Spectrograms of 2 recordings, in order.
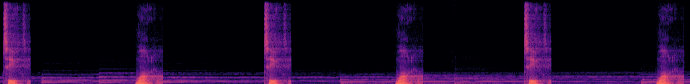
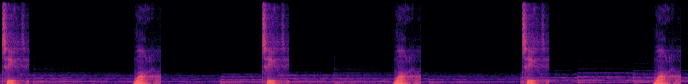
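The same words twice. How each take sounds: The two takes are said the same way.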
